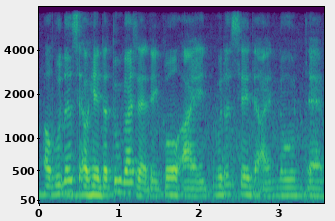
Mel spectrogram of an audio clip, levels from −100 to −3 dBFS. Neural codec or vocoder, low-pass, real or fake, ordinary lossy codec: vocoder, 22.05 kHz, 80 mel bands, WaveNeXt; 7.2 kHz; fake; none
